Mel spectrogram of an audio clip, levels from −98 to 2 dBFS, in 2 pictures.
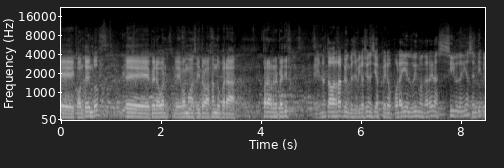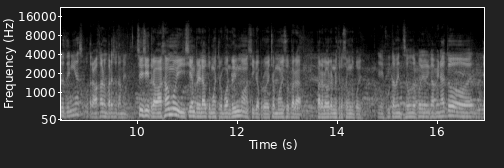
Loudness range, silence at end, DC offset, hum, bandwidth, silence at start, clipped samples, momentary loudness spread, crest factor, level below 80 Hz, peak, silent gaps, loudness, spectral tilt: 5 LU; 0 s; under 0.1%; none; 11 kHz; 0 s; under 0.1%; 11 LU; 16 dB; -68 dBFS; -16 dBFS; none; -32 LUFS; -6 dB/octave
